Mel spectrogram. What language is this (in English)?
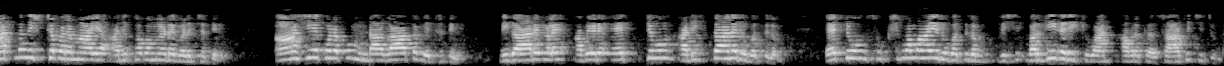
Malayalam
